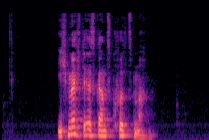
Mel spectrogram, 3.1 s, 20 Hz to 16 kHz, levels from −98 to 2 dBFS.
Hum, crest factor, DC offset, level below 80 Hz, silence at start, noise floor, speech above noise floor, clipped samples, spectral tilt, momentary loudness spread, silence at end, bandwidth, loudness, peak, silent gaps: 50 Hz at -45 dBFS; 20 dB; under 0.1%; -54 dBFS; 0.9 s; -76 dBFS; 51 dB; under 0.1%; -7 dB/octave; 12 LU; 0.85 s; 11.5 kHz; -26 LUFS; -8 dBFS; none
